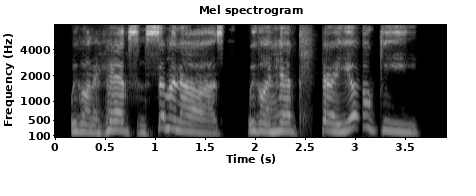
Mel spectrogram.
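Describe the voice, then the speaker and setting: A somewhat breathy woman with an American accent, animated in tone, in a dry, close sound with no echo. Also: quiet background. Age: 60s. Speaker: community advocate and venue owner. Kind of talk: interview discussion.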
